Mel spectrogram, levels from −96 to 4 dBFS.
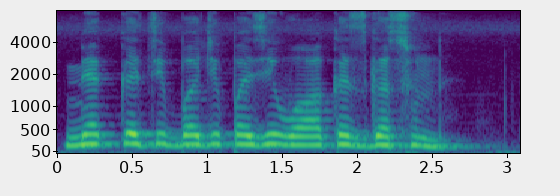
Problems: constant background noise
